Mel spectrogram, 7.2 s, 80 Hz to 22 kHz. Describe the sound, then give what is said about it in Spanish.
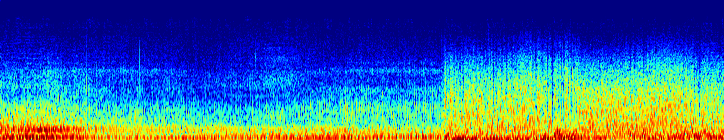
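Old, noisy archival recording of the Japanese air attack on the Pearl Harbor naval base, with more than 350 planes attacking the US Pacific fleet shortly before 8 a.m.: a steady low droning roar for several seconds, then an abrupt shift to dense, crackling rumbling bursts like explosions and gunfire, with no voices. “Se cumplen 80 años del ataque aéreo japonés a la base naval de Pearl Harbor y este sonido es uno de los pocos que se conservan sobre ese momento.”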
